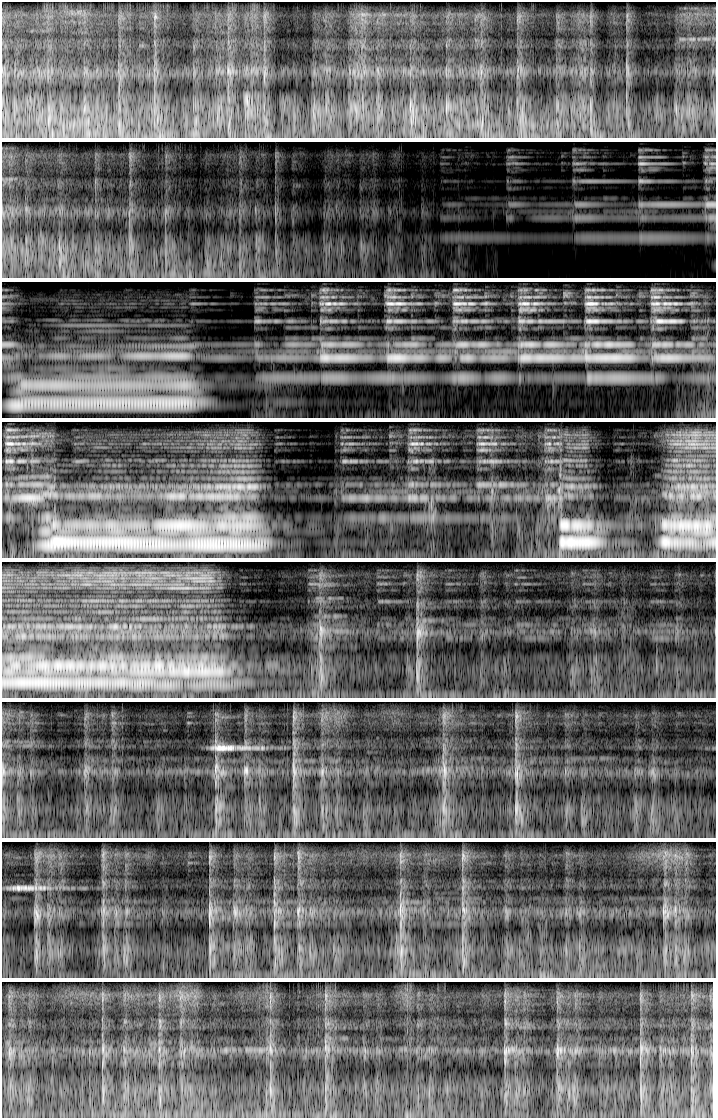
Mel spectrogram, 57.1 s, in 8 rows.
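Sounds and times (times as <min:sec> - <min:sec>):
wheels clicking over rail joints: 0:00.0 - 0:12.3, 0:16.8 - 0:57.0
brief wheel squeals: 0:06.7 - 0:07.5, 0:37.2 - 0:41.8, 0:42.6 - 0:44.0
train multi-chime horn blasts: 0:14.1 - 0:18.6, 0:20.7 - 0:32.1, 0:37.6 - 0:38.9, 0:42.7 - 0:44.0.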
